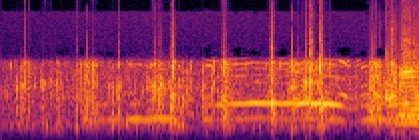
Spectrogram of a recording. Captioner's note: crying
